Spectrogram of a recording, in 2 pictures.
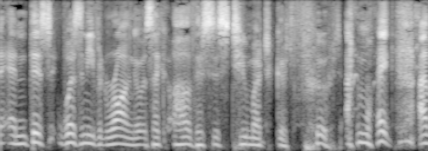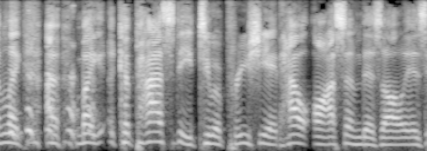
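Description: A man's voice: on the high side, a bit bright, dry recording, studio quality. A man co-hosting a casual podcast, wry and mock-erudite, circling his point with hesitations and restarts. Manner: hesitant, digressive, many restarts. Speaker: podcast co-host.

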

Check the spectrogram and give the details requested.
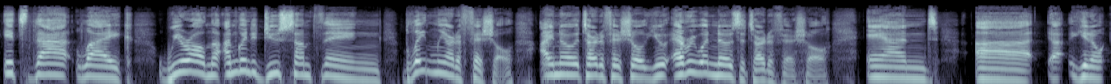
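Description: A man with a voice pitched a little high talks like a podcast co-host working out an idea. His delivery is casual and analytical, halting and often restarting as he thinks aloud. The sound is dry, with very little room to it. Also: no room sound. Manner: halting, self-correcting, thinking out loud.

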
